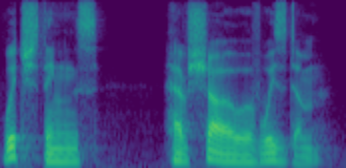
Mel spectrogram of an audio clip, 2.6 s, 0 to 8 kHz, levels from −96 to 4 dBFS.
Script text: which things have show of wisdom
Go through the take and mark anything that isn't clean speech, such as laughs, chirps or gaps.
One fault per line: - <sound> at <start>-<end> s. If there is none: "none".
none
